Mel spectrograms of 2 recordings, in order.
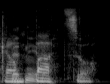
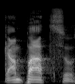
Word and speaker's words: Campazzo: Ja, Campazzo, jag vet fan hur man uttalar det. – Campazzo. – Campazzo till och med, okej.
